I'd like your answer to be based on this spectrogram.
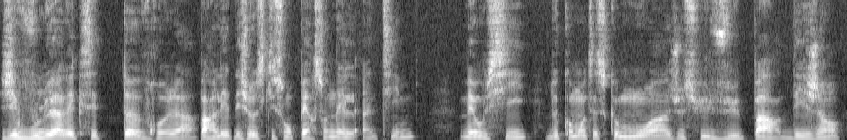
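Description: In a documentary interview in his studio, a visual artist in his thirties, born and raised in Congo, reflects on his art with expressive hand gestures. He speaks at medium pitch and a measured pace.

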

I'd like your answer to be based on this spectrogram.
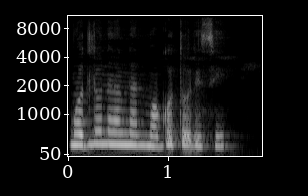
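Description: A woman's voice: high voice, flat delivery, moderate pace, gravelly. A woman voicing a distraught young mother who cries and begs for her baby. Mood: frantic. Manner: frantic, pleading, loud.

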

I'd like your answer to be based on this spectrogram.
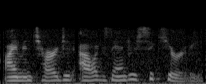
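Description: A woman reading a story, voicing a pompous little male security manager in a lower, quieter official tone. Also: quick pace, close to an everyday voice. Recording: slightly dull with faint hiss.

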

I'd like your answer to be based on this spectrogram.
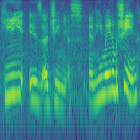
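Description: A girl playing a rambling excited kid brother. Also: a little high, moderate pace, a little hiss or hum, lightly acted, poor audio. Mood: chatty. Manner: rambling, full of "like" and restarts.

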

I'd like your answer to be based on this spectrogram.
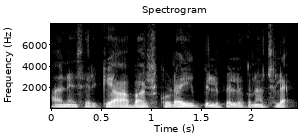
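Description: An older woman telling a children's story as a grandmother, in a gentle, coaxing tone. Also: sits low, fairly even intonation, a little fast, creaky, slightly rough. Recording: dull lo-fi recording.

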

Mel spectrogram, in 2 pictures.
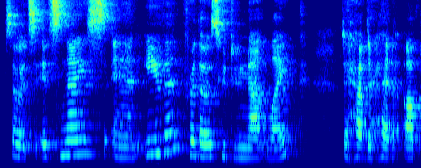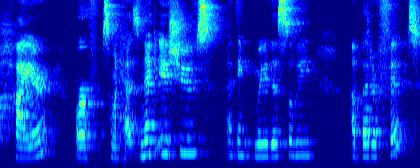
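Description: Hosting a livestream from a small indoor salon with barber chairs, a woman in her thirties speaks with an Upper Midwest American accent, chatty and giggly as she does a slow show-and-tell. Her pitch is fairly high. The camera sits a few feet off, and the room sounds echoey with a bit of faint noise.

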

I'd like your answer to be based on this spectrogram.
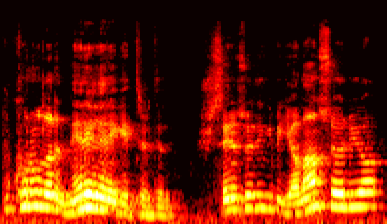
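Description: A man's voice: high voice, lively intonation, fast talker, darkish tone. A man co-hosting a casual review chat, ranting in an exasperated way. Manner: exasperated ranting, addresses the writer directly. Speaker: podcast co-host. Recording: roomy echo.

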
